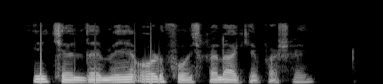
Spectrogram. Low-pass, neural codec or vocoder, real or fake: 7.2 kHz; none; real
